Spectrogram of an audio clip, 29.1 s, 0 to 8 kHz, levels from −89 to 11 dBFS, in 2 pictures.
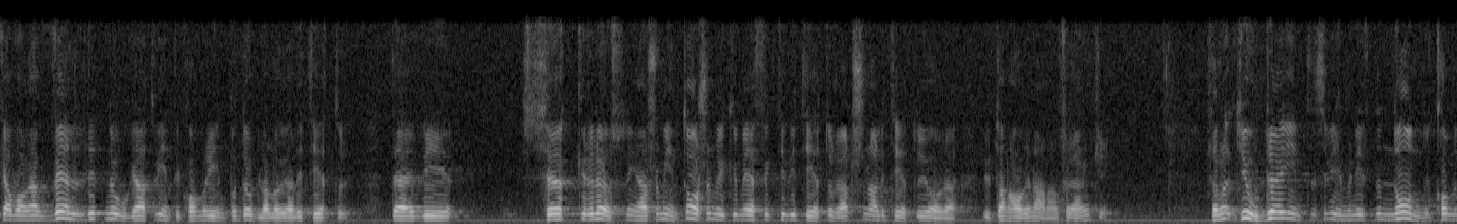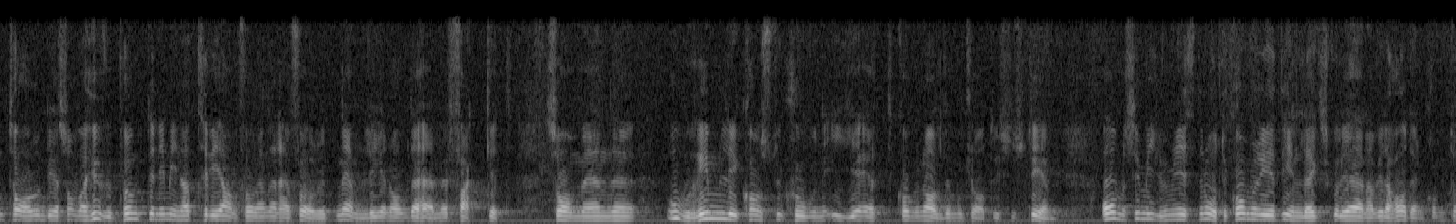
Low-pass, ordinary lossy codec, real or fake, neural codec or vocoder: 7.2 kHz; none; real; none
